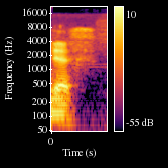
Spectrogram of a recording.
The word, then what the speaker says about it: Kiedis: Kiedis.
